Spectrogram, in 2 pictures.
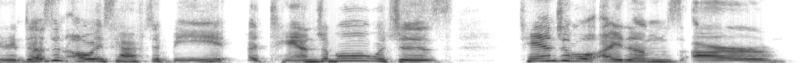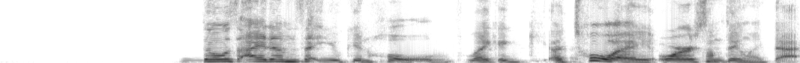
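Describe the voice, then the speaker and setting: A normal speaking voice, a woman's at a fairly high pitch and fairly slow pace, with lively intonation. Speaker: parenting class instructor. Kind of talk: online class presentation.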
